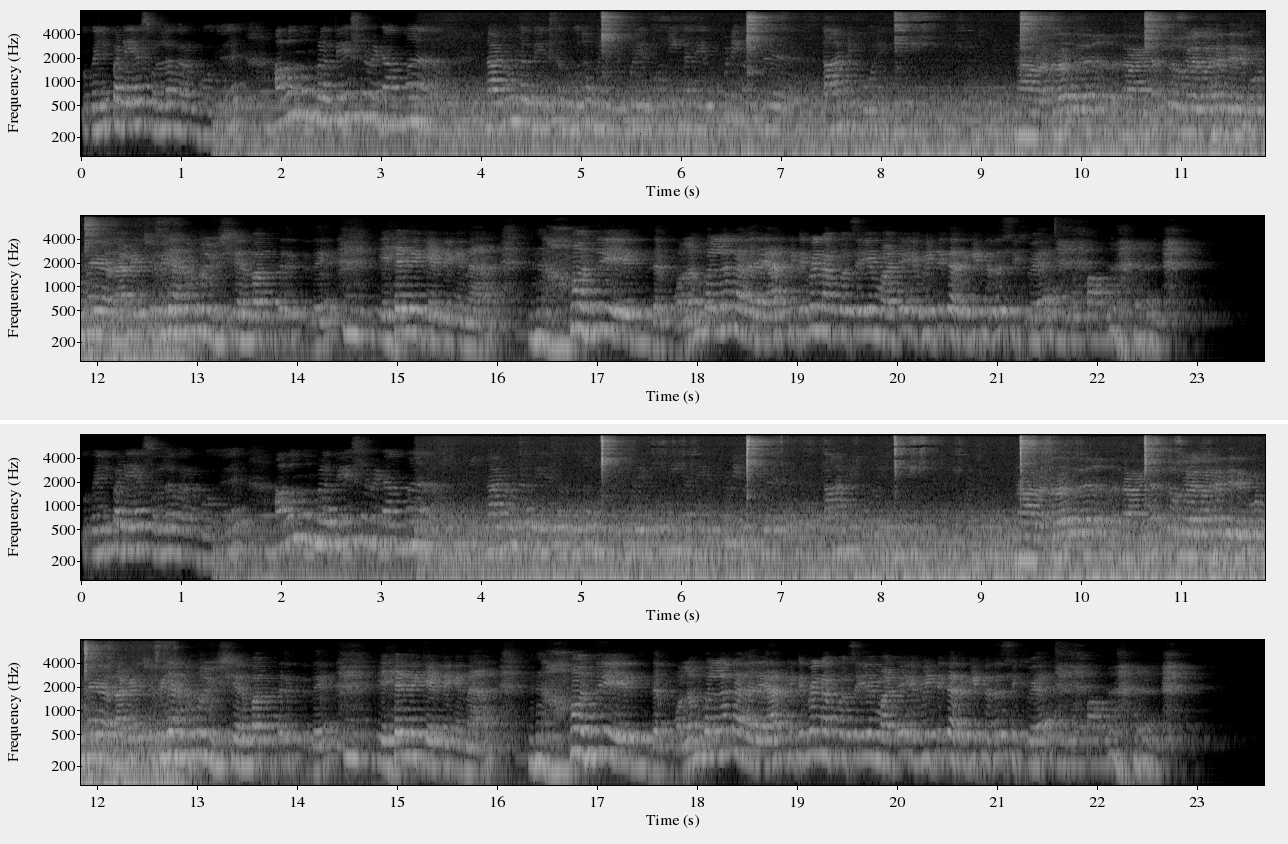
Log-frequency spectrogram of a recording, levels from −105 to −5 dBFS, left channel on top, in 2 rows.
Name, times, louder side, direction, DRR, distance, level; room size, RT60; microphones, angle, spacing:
voice 1, 0.0-3.7 4.0-8.2 11.6-11.9 14.5-14.7 21.3-22.2, left 1 dB, 90° left, -2 dB, 1.1 m, -50 dB
sound 1, 1.3-16.7 16.9-17.1 17.4-17.5, left 1 dB, 45° left, 0.4 m, -58 dB
sound 2, 3.3-12.8, right 4 dB, 45° right, 0.4 m, -46 dB
voice 2, 9.3-22.8, right 1 dB, 85° right, -5 dB, 0.8 m, -48 dB
3.5 x 3.2 x 3.8 m, 1.0 s
head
